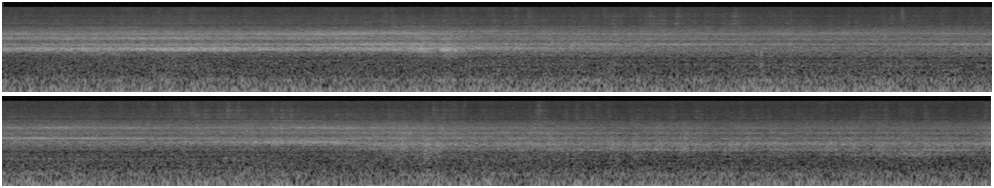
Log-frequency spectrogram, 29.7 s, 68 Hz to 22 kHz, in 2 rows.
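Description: JR West 223 series electric multiple unit heard from inside a passenger car while running: a steady low rumble of wheels on rail, with a faint whine over it.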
